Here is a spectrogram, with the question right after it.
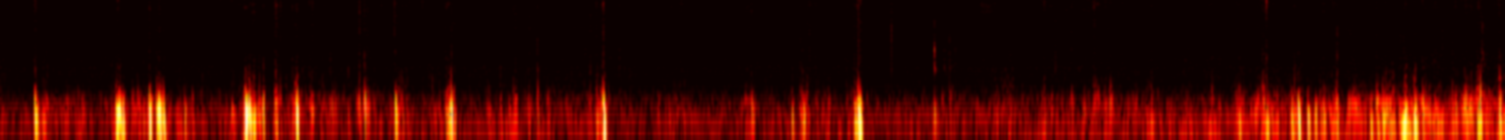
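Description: Short, polished fingernails tap on a glossy cardboard jigsaw puzzle of colorful houses lying flat, heard very close up. The taps are quick, dull and low, with almost no ring, landing in an irregular stream of soft clicks and knocks. Toward the end they turn denser and steadier into a faint crunchy patter.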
